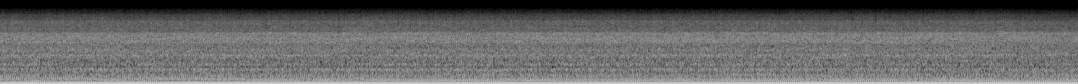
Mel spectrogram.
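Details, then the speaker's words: 1950 Chevy Styleline that sat over five years, started after adding gas: a deep, steady, even low rumble like an old John Deere, with no knocks or misses. Normal idle. "Sounds like an old John Deere."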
